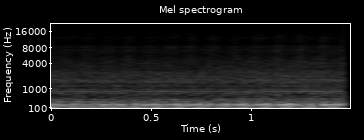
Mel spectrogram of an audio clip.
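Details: 2001 Mitsubishi Lancer petrol engine idling with a slightly uneven, wavering beat and faint speed hunt; rough idle with pickup and rpm problems, temperature sensor and injectors mentioned as suspects, not confirmed.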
